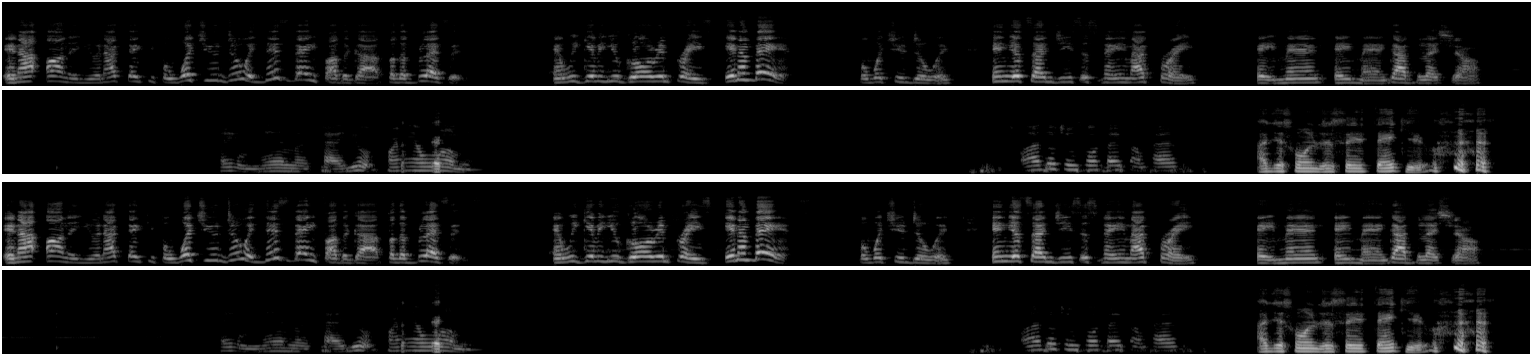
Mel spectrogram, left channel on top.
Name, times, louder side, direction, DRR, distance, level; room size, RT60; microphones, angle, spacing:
voice 1, 0.0-4.6 5.5-7.9 8.6-9.5 9.9-11.9 12.5-14.8, right 2 dB, 80° right, 0.8 m, -33 dB
voice 2, 17.5-19.9 25.5-27.0, left 2 dB, 60° left, 0.5 m, -43 dB
voice 3, 27.8-30.2, right 1 dB, 5° right, 0.3 m, -27 dB
3.5 x 2.4 x 4.2 m
head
